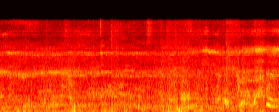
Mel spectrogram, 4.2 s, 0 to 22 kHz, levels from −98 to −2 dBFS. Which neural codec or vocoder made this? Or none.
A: codec, SNAC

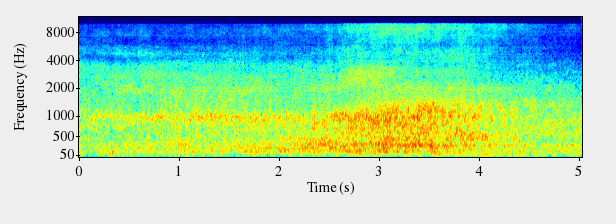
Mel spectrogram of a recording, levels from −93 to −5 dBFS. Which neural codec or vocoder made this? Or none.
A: codec, HILCodec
